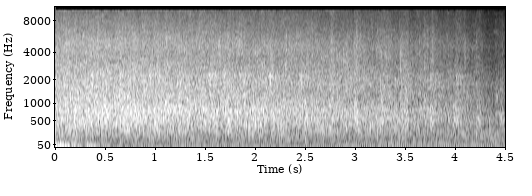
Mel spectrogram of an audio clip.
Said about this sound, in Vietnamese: nếu quý vị làm được thì xin à, cho một chàng pháo tay để tự khen chính mình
